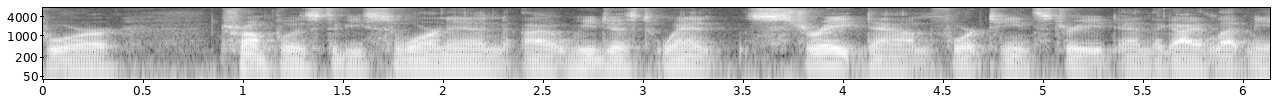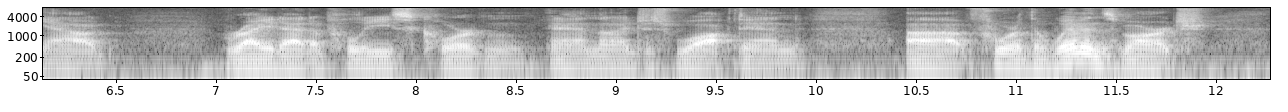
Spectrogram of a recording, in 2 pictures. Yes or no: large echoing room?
no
